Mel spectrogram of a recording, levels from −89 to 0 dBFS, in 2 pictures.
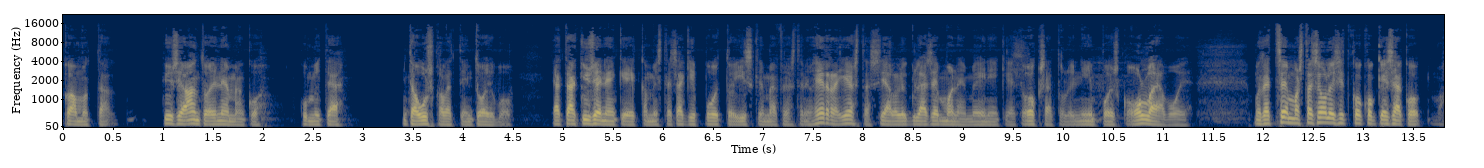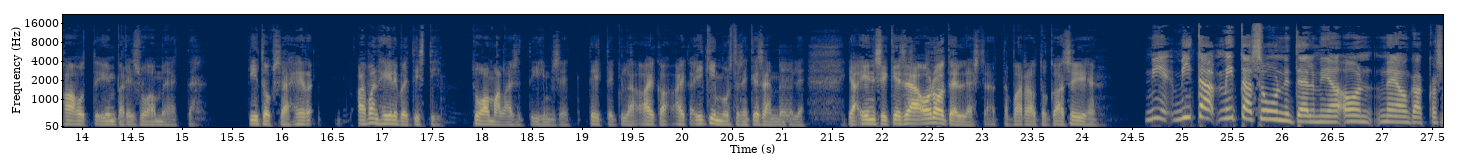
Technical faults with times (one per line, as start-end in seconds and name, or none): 4.41-4.47 AAC frame loss with concealment
21.00-21.12 AAC frame loss with concealment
